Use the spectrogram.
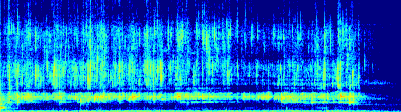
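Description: Water pours into a kadai of jackfruit seeds on the stove, making a quiet, continuous trickle that stops near the end.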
